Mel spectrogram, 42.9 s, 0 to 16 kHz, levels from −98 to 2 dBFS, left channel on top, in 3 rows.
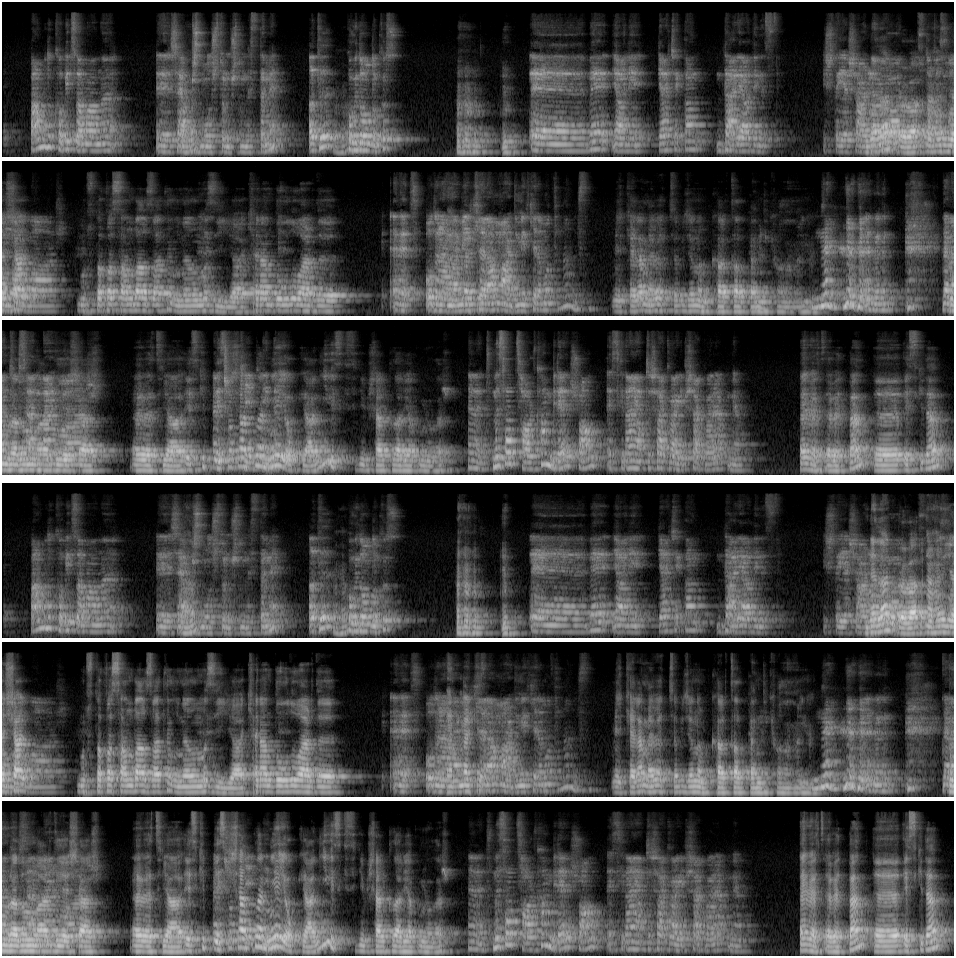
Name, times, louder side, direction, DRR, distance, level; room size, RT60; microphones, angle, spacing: voice 1, 0.4-1.7 2.3-4.1 4.6-5.9 7.9-9.6 9.8-10.5 10.7-11.5 12.3-15.2 17.2-17.5 18.4-18.6 20.1-23.0 25.5-25.7 26.4-27.5 27.8-30.0 31.7-32.7 35.5-39.7, left 2 dB, 25° left, -1 dB, 0.5 m, -34 dB
voice 2, 6.8-7.6 12.9-14.7 15.4-19.3 20.9-21.3 23.4-26.4 28.5-30.0 30.5-35.2 40.5-42.6, right 3 dB, 45° right, 7 dB, 0.4 m, -28 dB
3.1 x 2.7 x 4.5 m, 0.78 s
head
